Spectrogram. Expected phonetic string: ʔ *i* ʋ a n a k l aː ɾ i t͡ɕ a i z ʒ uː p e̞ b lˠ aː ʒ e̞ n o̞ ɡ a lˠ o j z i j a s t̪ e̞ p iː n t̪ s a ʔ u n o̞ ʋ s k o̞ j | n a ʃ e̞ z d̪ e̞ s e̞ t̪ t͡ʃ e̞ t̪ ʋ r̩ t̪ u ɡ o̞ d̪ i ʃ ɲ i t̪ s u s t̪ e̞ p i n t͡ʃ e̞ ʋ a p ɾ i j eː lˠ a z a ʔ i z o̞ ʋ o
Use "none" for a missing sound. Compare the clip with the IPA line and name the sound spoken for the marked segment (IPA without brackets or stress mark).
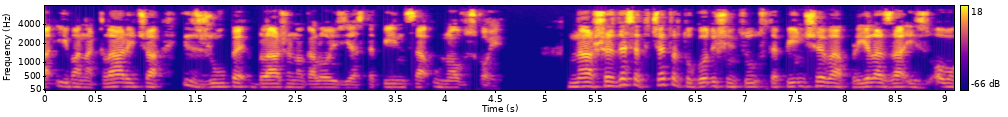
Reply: i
